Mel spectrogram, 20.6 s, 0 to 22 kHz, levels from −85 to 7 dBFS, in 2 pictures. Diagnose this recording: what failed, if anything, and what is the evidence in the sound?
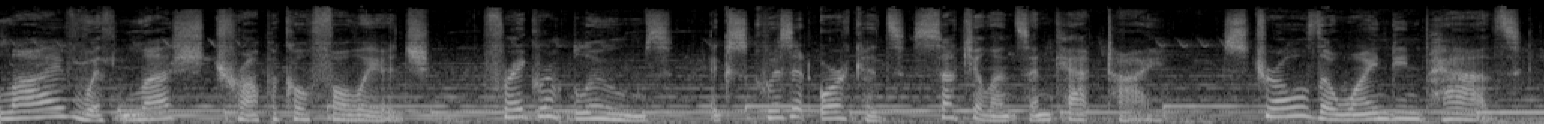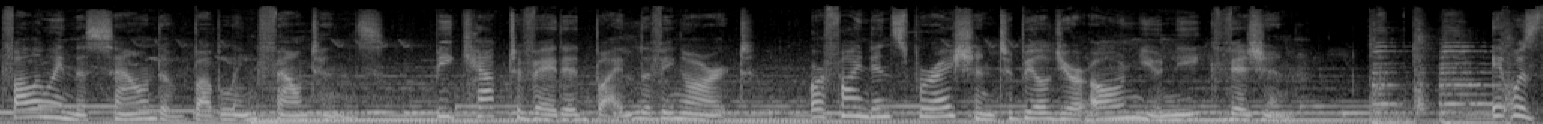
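Nothing stood out on listening that would point to a failure at any stage of the chain.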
